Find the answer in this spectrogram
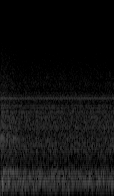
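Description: Near silence: a pause in the narration with only faint steady background hiss.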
